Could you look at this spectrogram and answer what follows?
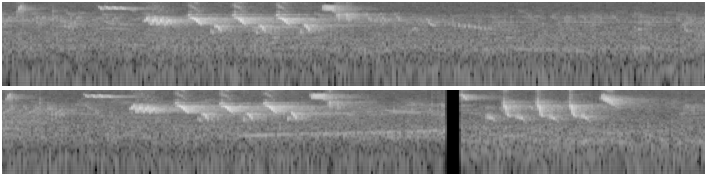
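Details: Common nightingale delivering two separate bursts of rhythmic, rapidly repeated high notes with a pause between, against a soft outdoor background.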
